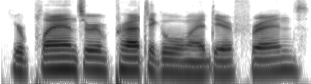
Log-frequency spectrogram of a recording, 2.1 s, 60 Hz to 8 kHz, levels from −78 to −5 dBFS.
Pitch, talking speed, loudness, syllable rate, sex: 125 Hz, 200 wpm, -19 LUFS, 6.1 syllables/s, male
